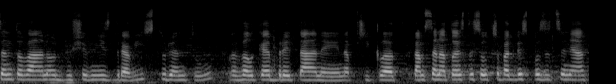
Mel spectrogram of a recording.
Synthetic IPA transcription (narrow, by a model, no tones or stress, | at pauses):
t͡sɛnt̪o̞vaːno̞duʃɛvɲiːzd̪ɾaviːxst̪udɛnt̪uːvɛvɛlkɛːbɾɪt̪aːnɪjɪnapr̥iːklat̪ːamsɛnat̪o̞jɛst̪lɪso̞wt̪r̥ɛbaɡdɪspo̞zɪt͡sɪɲaːk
